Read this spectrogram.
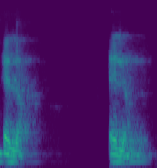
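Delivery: hello said without its h, "elo"; London dropped h. Shown as a demonstration. Teacher repeating London hello for students. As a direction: drop the first sound: "elo". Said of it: "dicen hello".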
